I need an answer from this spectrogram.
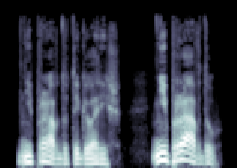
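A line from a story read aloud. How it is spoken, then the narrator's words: Anguished near-moan. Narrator (Russian): Почти простонала Галина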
